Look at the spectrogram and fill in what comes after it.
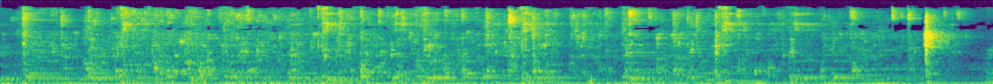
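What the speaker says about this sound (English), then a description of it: "We're gonna put our waters inside our pot to make it boil." Water pours steadily into a cooking pot, a continuous splashing fill with no talk.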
